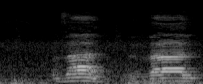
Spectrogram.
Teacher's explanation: سا میں اور ذال میں دونوں میں زبان باہر نکلے گی. زبان سا میں اور ذال میں زبان باہر نکلے گی.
